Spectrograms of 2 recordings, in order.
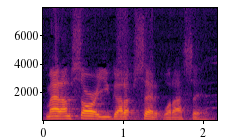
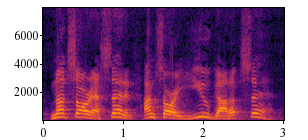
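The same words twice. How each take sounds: First: Said in the usual way. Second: Louder and higher, blunt and defiant; I'm sorry you got upset, said loud and pointed; blunt hidden meaning. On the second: Retold or imitated. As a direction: spell out the real meaning with an edge. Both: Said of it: "use that term sorry to mask".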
